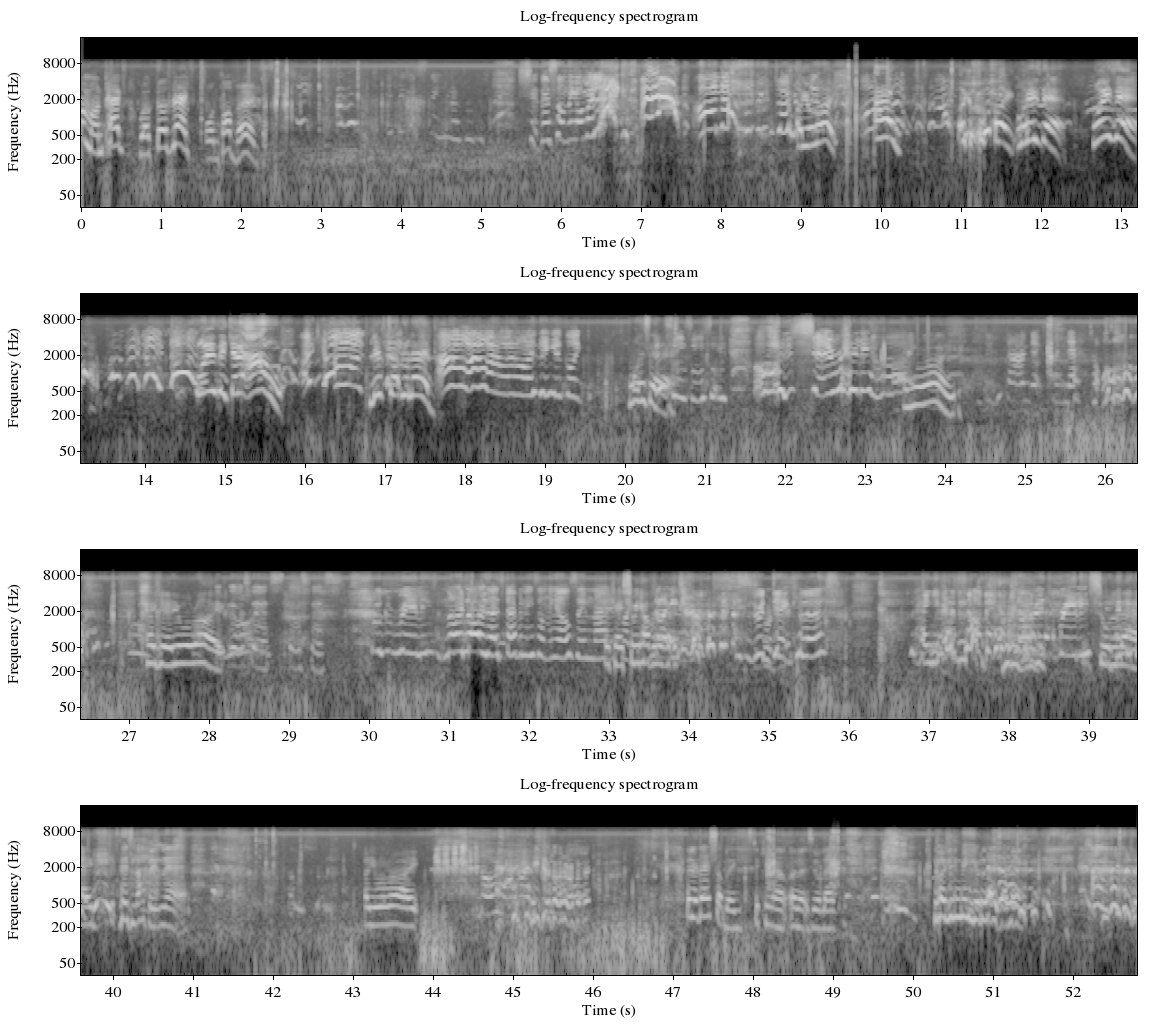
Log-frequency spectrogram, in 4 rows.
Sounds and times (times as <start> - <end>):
Outside, rural or natural: 0.0 - 52.8.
